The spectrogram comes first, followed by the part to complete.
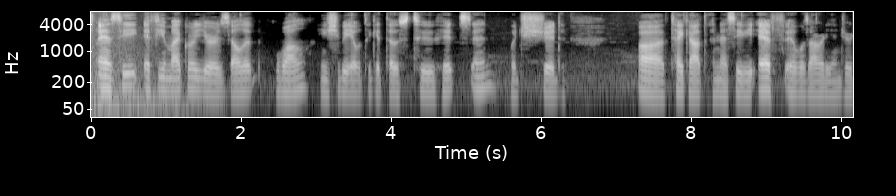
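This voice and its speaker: With music in the background, a man speaks at a moderate pace in a medium-pitched voice. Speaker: video game tutorial creator. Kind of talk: game replay commentary tutorial. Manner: casual, hesitant with fillers.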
